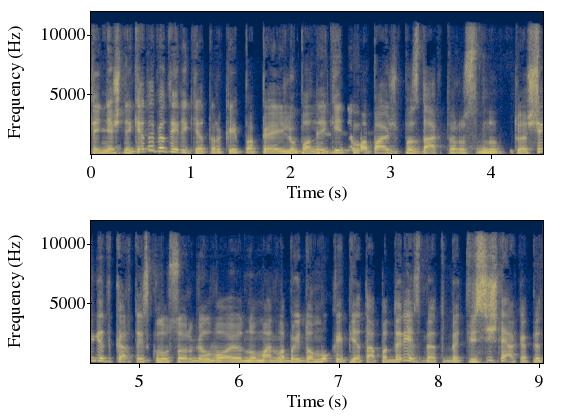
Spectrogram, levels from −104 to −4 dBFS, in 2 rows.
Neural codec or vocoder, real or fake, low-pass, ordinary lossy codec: none; real; 10.8 kHz; MP3, 96 kbps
